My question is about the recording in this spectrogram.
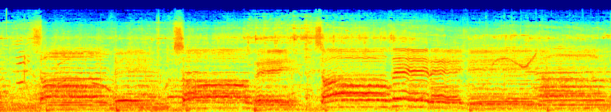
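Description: Song in Dutch sung by several voices in long held phrases, like a choir, as a soundtrack.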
